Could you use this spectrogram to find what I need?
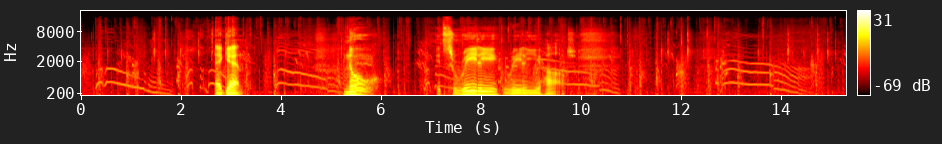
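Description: Short cartoonish sound effects chirp and slide down in pitch.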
